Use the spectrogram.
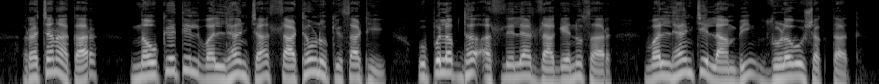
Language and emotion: Marathi, neutral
